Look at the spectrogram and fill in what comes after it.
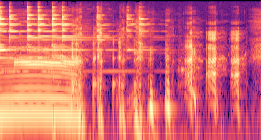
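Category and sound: animal, cow mooing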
